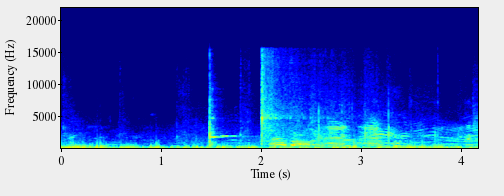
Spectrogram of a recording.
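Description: A metal baseball bat striking a pitched ball: a single sharp crack about one and a half seconds in, with a brief ringing ping after it. Voices of players and spectators shout just after the hit.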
